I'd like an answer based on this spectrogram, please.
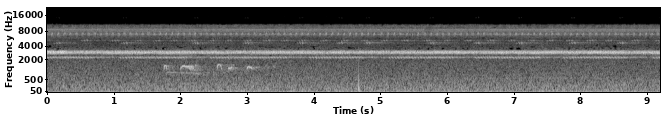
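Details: Crickets chirp in a constant high trill on a spring evening porch. A pulsing upper layer runs throughout, a few faint lower chirps sound briefly early on, and there is one soft click midway.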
